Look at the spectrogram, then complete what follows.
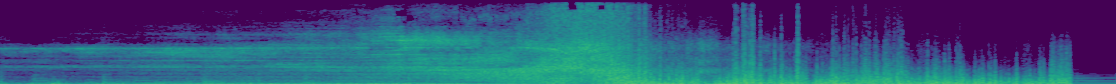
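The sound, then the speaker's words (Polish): A low-flying airplane struggling to take off from an airport roars overhead, gaining height at the last moment, its engine noise swelling to a loud, rushing peak around the middle before thinning out, with gusts of wind buffeting the microphone. “Jednak najciekawsze są te nagrania, w których ich samoloty miały problem ze startem i nabierały wysokość w ostatniej chwili, niemal zahaczając o ogrodzenie lotniska.”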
